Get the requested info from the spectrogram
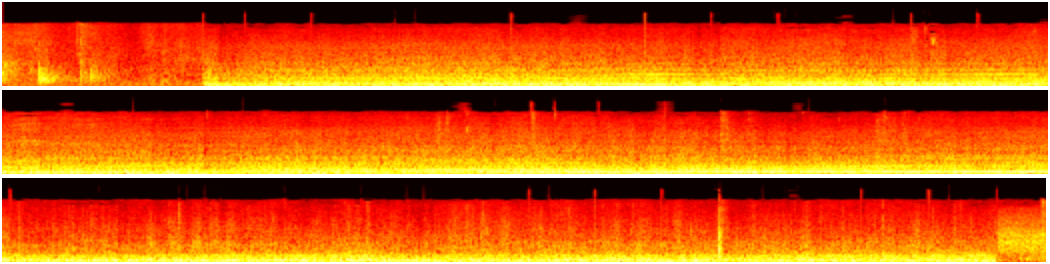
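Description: A few short knocks, then a car engine comes in abruptly and runs steadily, its pitch drifting gently up and down as if driving. Its sound changes about two-thirds of the way through and drops away just before the end.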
